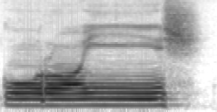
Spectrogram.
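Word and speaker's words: قريش: Quraisy, nah, shinnya di sini dimatikan, ada tanda waqafnya, tanda berhenti, maka huruf sinnya dibaca sukun ataupun mati, dibaca Quraisy cara bacanya.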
